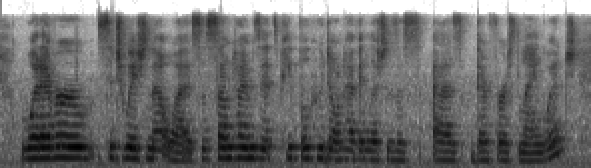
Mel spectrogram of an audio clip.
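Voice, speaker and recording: A woman with a medium pitch speaks at a moderate pace, barely pausing. Her intonation stays fairly even over noticeable background noise. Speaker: customer service trainer and vlogger. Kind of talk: vlog talk to camera.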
